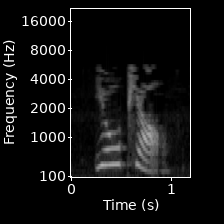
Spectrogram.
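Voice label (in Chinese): "邮票", Mandarin Chinese; chinese flashcards; hsk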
